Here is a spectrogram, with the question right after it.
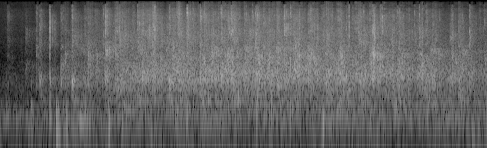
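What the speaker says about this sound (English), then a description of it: "if everyone is willing to give it an applause, and thank you, and thank Warren, and thank Charlie." Steady audience applause fills a conference hall at a Berkshire Hathaway panel during an Omaha value investor conference, a few scattered claps at first swelling into sustained even clapping that holds throughout.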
